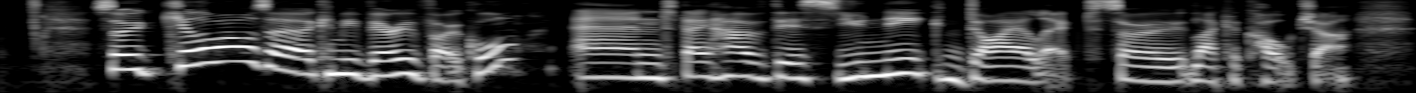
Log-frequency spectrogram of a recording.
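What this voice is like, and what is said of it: Australian-accented English. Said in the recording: “if I'm speaking English in my Australian accent”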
